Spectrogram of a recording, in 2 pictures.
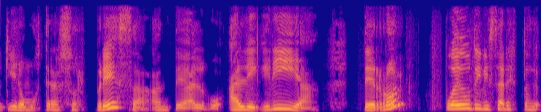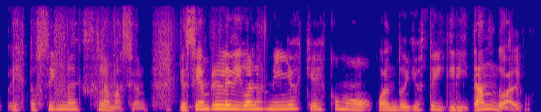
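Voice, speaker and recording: A woman's voice: on the high side, darkish tone, dry recording. Patient Chilean woman teaching children. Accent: Chilean Spanish. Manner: patient, checks understanding with frequent "¿ya?". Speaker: primary school teacher. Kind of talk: recorded remote language lesson for children. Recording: dull, dry lo-fi home recording.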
